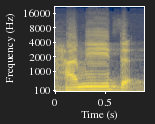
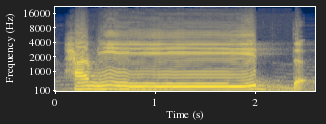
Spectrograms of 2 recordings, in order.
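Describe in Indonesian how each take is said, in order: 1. Huruf d terakhir hanya memantul lemah. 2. Huruf d terakhir memantul kuat dan penuh. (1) "jangan tanggung hamid, salah" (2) "maka itu harus lebih mantul"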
